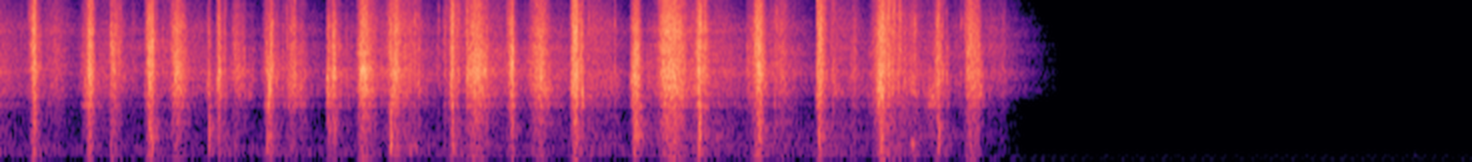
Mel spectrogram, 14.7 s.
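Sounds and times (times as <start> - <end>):
footsteps in forest: 0.0 - 10.1.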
